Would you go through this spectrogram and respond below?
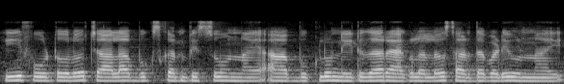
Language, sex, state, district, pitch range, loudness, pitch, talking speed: Telugu, male, Telangana, Hyderabad, 170-180 Hz, -16 LUFS, 175 Hz, 160 wpm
